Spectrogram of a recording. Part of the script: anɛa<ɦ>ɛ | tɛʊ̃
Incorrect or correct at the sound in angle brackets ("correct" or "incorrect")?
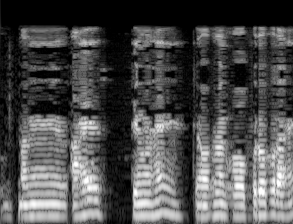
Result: correct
